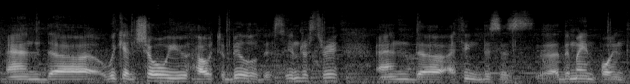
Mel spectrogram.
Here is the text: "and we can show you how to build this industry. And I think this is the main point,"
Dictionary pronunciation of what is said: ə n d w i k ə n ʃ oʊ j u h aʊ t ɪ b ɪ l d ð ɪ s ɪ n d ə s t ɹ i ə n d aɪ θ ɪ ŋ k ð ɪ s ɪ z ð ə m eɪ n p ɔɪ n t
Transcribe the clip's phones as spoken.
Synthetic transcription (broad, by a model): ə n d w i k ə n ʃ oʊ j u h aʊ t ɪ b ɪ l d ð ɪ s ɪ n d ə s t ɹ i ə n d aɪ θ ɪ ŋ k ð ɪ s ɪ z ð ə m eɪ n p ɔɪ n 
